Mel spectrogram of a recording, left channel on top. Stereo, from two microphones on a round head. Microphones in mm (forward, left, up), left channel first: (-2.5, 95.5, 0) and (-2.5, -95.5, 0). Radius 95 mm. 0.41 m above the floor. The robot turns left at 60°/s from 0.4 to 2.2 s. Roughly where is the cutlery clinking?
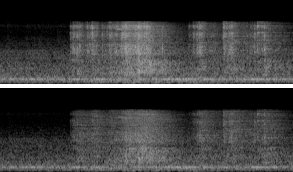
Left.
